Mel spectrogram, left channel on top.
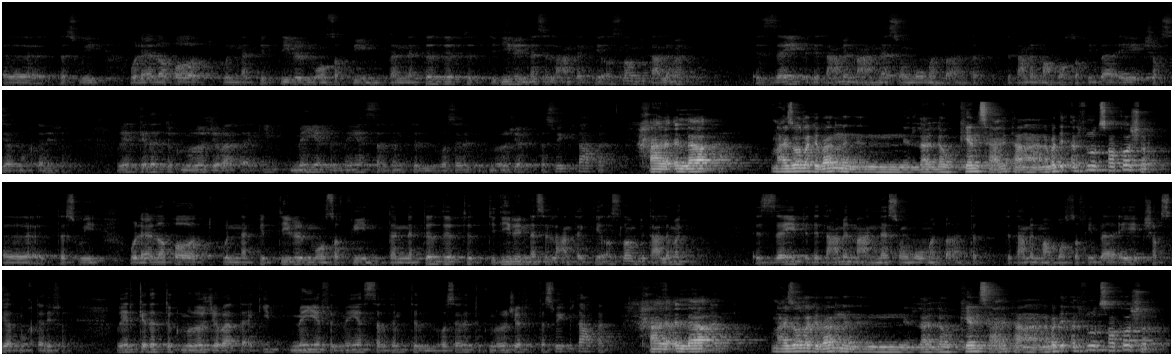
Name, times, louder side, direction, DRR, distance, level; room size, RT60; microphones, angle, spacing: voice 1, 0.0-6.9 7.3-18.9 20.0-20.2, right 3 dB, 40° right, 6 dB, 0.5 m, -42 dB
voice 2, 18.1-18.8 19.4-23.2, left 2 dB, 20° left, 4 dB, 0.3 m, -28 dB
4.9 x 4.1 x 5.9 m, 1.2 s
head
